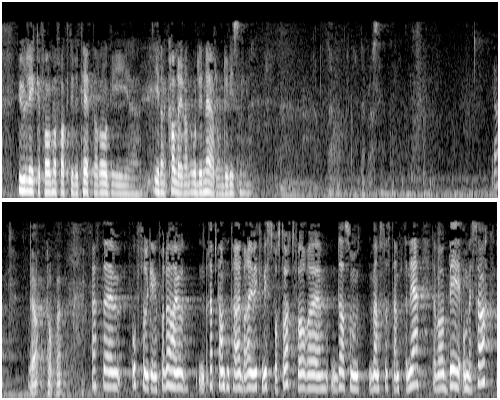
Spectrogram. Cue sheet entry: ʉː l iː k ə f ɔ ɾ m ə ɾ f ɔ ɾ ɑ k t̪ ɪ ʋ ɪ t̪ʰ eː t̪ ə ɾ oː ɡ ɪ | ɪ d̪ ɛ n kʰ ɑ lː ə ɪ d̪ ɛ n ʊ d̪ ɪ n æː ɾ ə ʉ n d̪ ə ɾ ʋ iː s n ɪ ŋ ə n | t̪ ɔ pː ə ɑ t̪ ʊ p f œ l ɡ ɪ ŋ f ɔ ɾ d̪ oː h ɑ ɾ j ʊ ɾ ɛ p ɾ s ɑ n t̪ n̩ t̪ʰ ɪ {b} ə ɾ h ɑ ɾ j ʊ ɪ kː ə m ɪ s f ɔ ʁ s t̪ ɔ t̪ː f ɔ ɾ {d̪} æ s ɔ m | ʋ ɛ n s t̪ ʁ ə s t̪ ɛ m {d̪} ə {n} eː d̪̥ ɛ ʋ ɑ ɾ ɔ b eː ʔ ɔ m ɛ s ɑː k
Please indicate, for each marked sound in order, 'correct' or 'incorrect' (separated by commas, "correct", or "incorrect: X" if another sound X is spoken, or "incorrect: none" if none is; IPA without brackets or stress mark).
correct, correct, incorrect: t̪, correct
